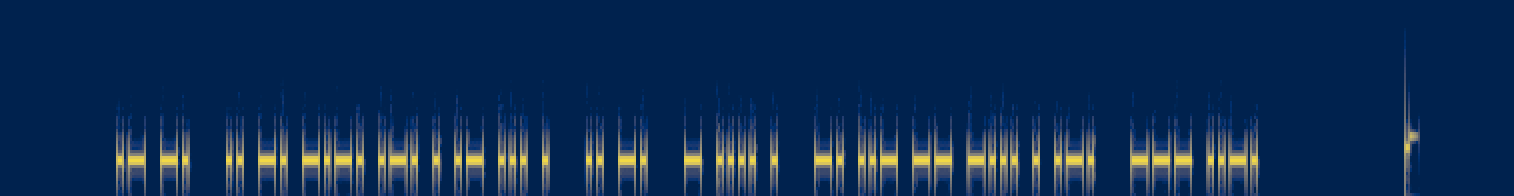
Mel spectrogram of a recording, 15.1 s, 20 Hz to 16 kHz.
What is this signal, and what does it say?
Morse code, heard as a keyed tone, about 22 wpm, 700 Hz. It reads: AN INCREASE IN THE NUMBER OF
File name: practice / 22wpm / Sets of 6 Words - 22wpm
